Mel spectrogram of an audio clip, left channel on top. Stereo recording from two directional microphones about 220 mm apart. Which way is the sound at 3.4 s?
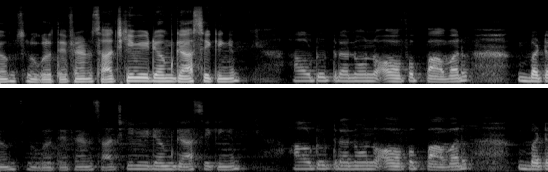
40° left (ahead or behind).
